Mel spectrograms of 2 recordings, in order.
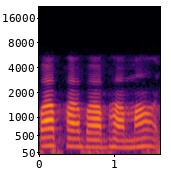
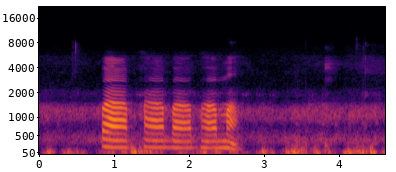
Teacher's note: प, फ, ब, भ, म जब बोलेंगे तो आपके दोनों ओठ मिलते हैं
